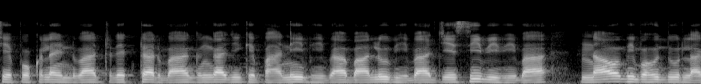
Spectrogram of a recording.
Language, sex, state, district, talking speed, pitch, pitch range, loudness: Bhojpuri, male, Bihar, Saran, 195 wpm, 110 Hz, 105-110 Hz, -17 LUFS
